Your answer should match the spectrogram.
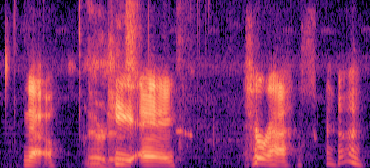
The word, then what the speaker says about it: Tarrasque: Terrasq? The QUE. space TARRASQUE. Got it. I thought it was TER. No. There it is. TA. Tarask.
